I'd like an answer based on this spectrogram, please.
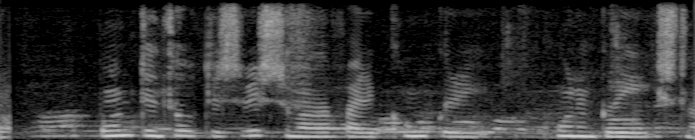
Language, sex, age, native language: Icelandic, female, 11, Icelandic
